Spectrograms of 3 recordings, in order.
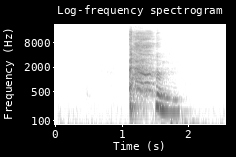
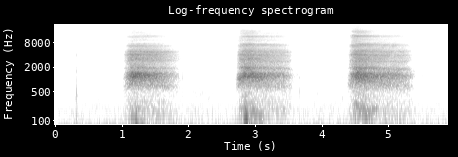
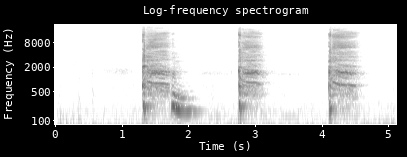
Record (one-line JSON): {"cough_length": "2.6 s", "cough_amplitude": 2286, "cough_signal_mean_std_ratio": 0.45, "exhalation_length": "5.9 s", "exhalation_amplitude": 1974, "exhalation_signal_mean_std_ratio": 0.5, "three_cough_length": "5.1 s", "three_cough_amplitude": 3472, "three_cough_signal_mean_std_ratio": 0.46, "survey_phase": "beta (2021-08-13 to 2022-03-07)", "age": "18-44", "gender": "Female", "wearing_mask": "No", "symptom_cough_any": true, "symptom_sore_throat": true, "symptom_onset": "9 days", "smoker_status": "Ex-smoker", "respiratory_condition_asthma": false, "respiratory_condition_other": false, "recruitment_source": "Test and Trace", "submission_delay": "0 days", "covid_test_result": "Positive", "covid_test_method": "RT-qPCR", "covid_ct_value": 30.6, "covid_ct_gene": "N gene", "covid_ct_mean": 31.3, "covid_viral_load": "52 copies/ml", "covid_viral_load_category": "Minimal viral load (< 10K copies/ml)"}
